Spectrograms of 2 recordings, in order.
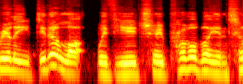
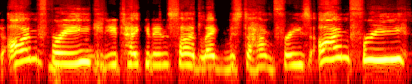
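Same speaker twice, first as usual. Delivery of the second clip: high, sing-song camp sitcom catchphrase; Mister Humphreys; 10 semitones higher than usual. Acted. Fan quoting a sitcom salesman's catchphrase to a friend, high camp impression. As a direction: pitch it way up and call out the catchphrase.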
